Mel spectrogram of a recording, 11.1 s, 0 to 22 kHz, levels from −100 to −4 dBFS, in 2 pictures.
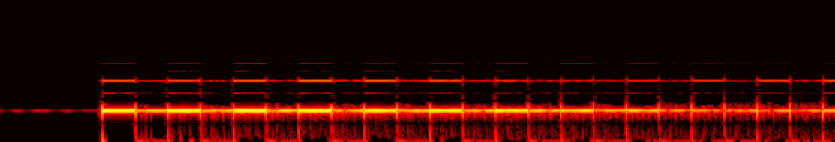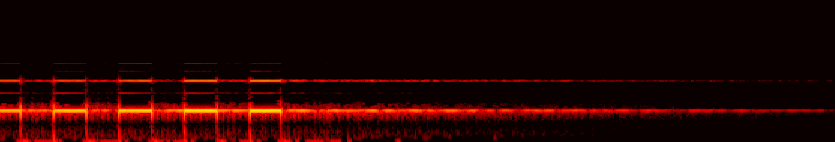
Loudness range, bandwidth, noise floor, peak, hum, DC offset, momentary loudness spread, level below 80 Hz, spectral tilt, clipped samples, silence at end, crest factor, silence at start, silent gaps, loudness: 11 LU; 2.8 kHz; -80 dBFS; -24 dBFS; none; under 0.1%; 21 LU; -78 dBFS; -2.5 dB/octave; under 0.1%; 1.9 s; 14 dB; 0.65 s; none; -36 LUFS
